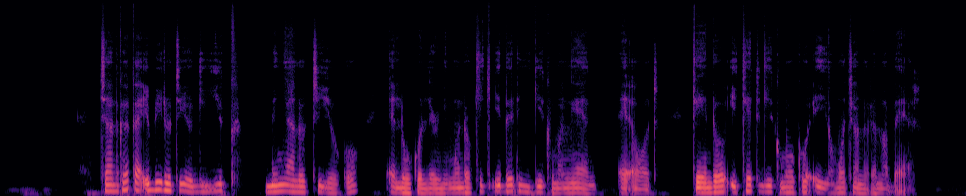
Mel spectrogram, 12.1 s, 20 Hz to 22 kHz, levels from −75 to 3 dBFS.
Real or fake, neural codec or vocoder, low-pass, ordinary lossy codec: fake; codec, 44.1 kHz, 2.6 kbps, DAC; none; none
